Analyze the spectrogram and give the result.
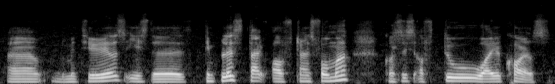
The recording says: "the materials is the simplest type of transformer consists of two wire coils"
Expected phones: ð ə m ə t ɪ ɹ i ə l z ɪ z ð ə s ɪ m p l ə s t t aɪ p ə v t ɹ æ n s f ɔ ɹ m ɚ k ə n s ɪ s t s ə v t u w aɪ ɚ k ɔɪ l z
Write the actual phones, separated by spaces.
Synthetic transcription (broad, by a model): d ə m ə t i ɹ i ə l s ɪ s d ə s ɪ m p l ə s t t aɪ p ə f t ɹ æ n s f ɔ m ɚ k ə n s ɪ s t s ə f t u w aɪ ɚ k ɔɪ l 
